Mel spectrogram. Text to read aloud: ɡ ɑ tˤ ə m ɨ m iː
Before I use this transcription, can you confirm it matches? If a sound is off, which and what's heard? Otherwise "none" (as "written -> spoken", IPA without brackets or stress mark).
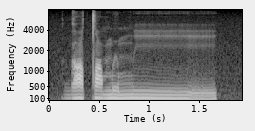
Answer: none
